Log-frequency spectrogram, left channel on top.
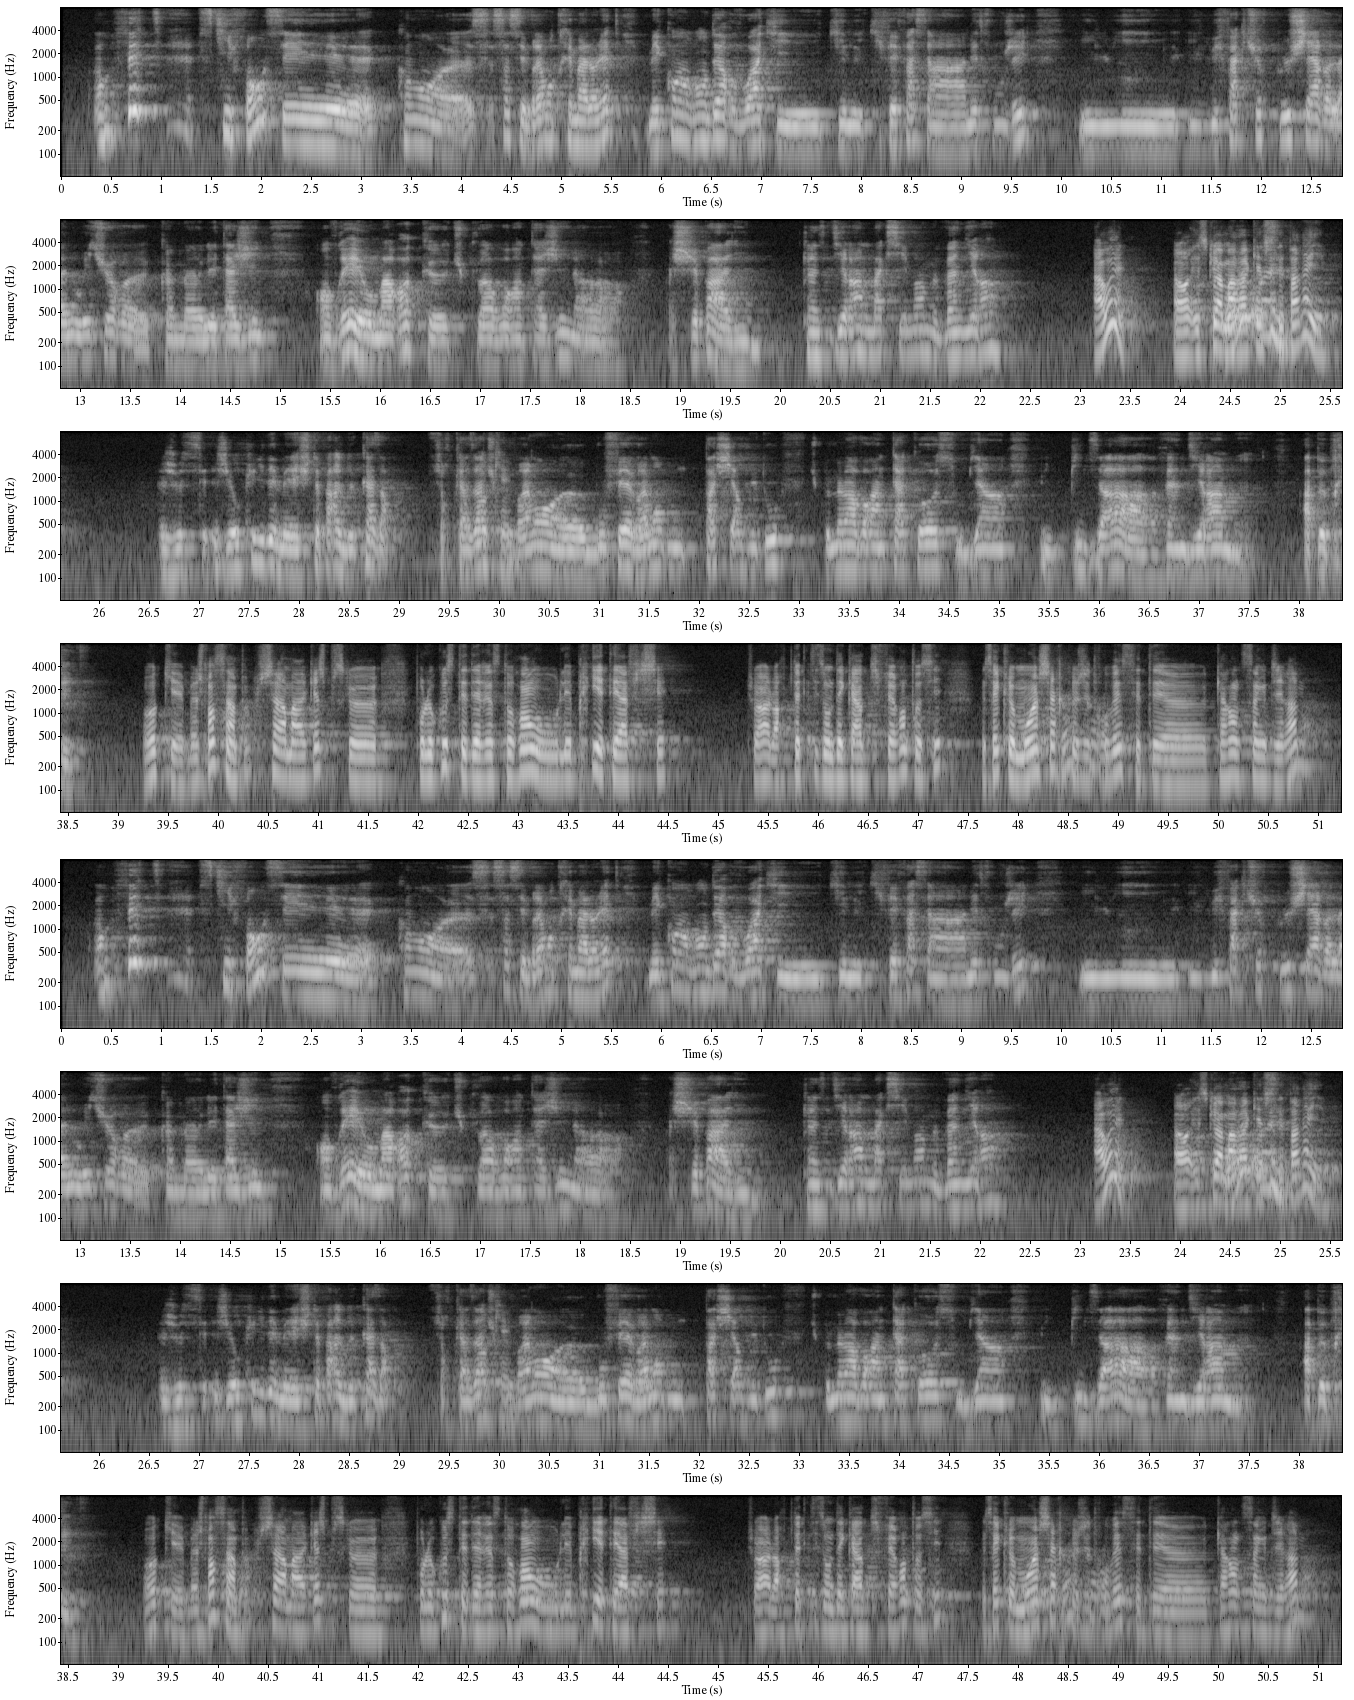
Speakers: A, on the left; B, on the left.
A: en fait, ce qu'ils font, c'est quand euh, ça ça, c'est vraiment très malhonnête, mais quand un vendeur voit qu'il qu'il- qu'il fait face à un étranger, il lui, il lui facture plus cher la nourriture euh, comme euh, les tagines. En vrai, au Maroc, euh, tu peux avoir un tagine à, à, je sais pas, à les 15 dirhams maximum, 20 dirhams.
B: Ah ouais? Alors, est-ce qu'à
A: Ouais,
B: Marrakech,
A: ouais,
B: c'est pareil?
A: Je sais, j'ai aucune idée, mais je te parle de Casa. Sur Casa,
B: Ok.
A: tu peux vraiment euh, bouffer vraiment pas cher du tout. Tu peux même avoir un tacos ou bien une pizza à 20 dirhams euh, à peu près.
B: Ok. Bah, je pense que c'est un peu plus cher à Marrakech parce que pour le coup, c'était des restaurants où les prix étaient affichés. Tu vois, alors peut-être qu'ils ont des cartes différentes aussi. Mais c'est vrai que le moins cher
A: D'accord,
B: que j'ai trouvé, c'était euh, cinq dirhams.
